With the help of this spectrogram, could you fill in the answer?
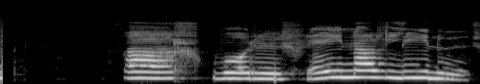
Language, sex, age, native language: Icelandic, female, 7, Icelandic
